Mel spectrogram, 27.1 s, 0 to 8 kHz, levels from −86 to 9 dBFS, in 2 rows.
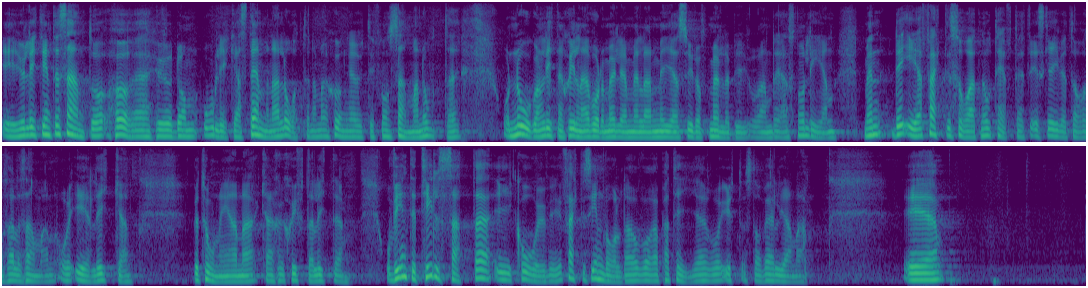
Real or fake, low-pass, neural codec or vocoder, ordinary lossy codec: real; none; none; none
